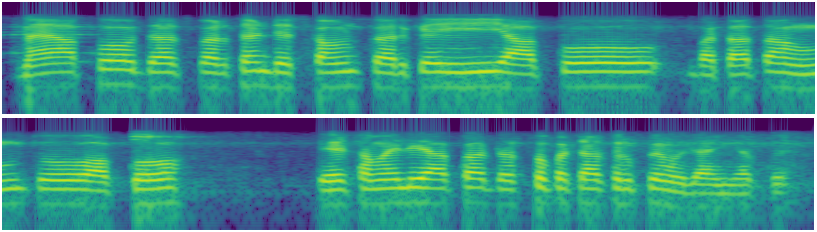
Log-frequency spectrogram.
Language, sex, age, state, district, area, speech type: Hindi, male, 30-45, Madhya Pradesh, Hoshangabad, rural, conversation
